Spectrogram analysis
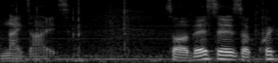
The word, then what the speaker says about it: Nite Ize: butchered their name because the rep told me that it's pronounced night sized not nights I see or whatever I called it last time but so sorry it's called night eyes so this is a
